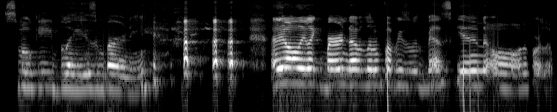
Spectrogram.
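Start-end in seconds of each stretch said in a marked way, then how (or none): 1.9-3.3 big high burst of laughter; loud delighted laugh. Real, not acted. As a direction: let out a loud giggle. Giggling at own name ideas.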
